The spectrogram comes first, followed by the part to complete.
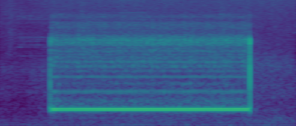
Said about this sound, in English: Let's call them and see how they answer the phone.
